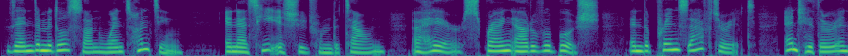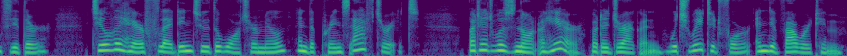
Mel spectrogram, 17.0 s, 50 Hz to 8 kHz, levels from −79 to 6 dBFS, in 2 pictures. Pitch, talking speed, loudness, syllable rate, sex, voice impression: 215 Hz, 200 wpm, -19 LUFS, 4.9 syllables/s, female, very feminine, slightly young, slightly adult-like, very thin, tensed, powerful, bright, slightly soft, clear, very fluent, very cute, intellectual, very refreshing, sincere, slightly calm, very friendly, very reassuring, very unique, elegant, slightly wild, slightly sweet, very lively, slightly kind, slightly intense, slightly modest, light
